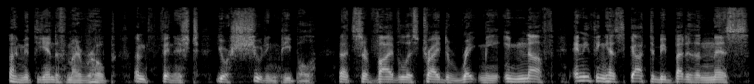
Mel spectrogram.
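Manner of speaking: a cornered woman unloading on her captor, desperate; desperate outburst. Acted. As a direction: spill it all out, at the end of her rope. Beatrice breaking down, confronting Stone.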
